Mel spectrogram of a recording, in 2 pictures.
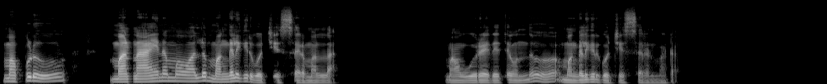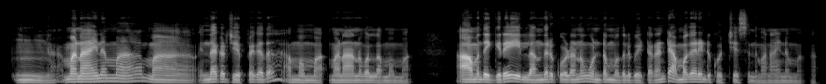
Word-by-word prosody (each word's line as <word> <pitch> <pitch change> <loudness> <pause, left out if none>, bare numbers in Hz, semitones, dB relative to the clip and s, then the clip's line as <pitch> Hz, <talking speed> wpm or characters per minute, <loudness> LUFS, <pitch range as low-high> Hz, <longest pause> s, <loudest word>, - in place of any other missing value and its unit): అప్పుడు 165 +3 0 0.8
మా 125 - +9
నాయనమ్మ 150 +5 +4
వాళ్ళు 145 +4 0
మంగళగిరి 145 +5 0
వచ్చేసారు 90 -1 -5
మళ్ళ. 85 0 -7 1.2
మా 95 - -5
ఊరేదైతే 95 0 -3
ఉందో! 100 +10 -6 0.3
మంగళగిరికొచ్చేసారనమాట. 95 -6 -5 1.7
హ్మ్. 105 -2 -2 0.3
మా - - +10
నాయనమ్మ 145 +3 +4 0.3
మా 110 - +3 0.4
ఇందాకడ 120 +2 +2
చెప్పా 105 +2 -1
గదా! - - -1 0.2
అమ్మమ్మ, 95 -3 -3
మా 95 - 0
నాన్న 95 0 +1
వాళ్ళ 95 -2 -2
అమ్మమ్మ. 85 -2 -9 0.6
ఆమె 110 +1 +8
దగ్గరే 110 +5 +5
ఈళ్ళందరూ 110 0 +1
కూడాను 110 +3 0
ఉండటం 110 0 -2
మొదలుపెట్టారు. 95 0 -4
అంటే - - +2
అమ్మగారింటికొచ్చేసింది 110 -6 -2
మా 85 - -8
నాయనమ్మిక. 85 -2 -11
105 Hz, 120 wpm, -24 LUFS, 95-125 Hz, 1.7 s, మా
